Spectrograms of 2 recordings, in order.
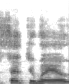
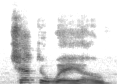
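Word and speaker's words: Cetshwayo: But it was hmm his, I don't know if it was his nephew or, well, some people pronounce it Cetaweo instead of Chetaweo.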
